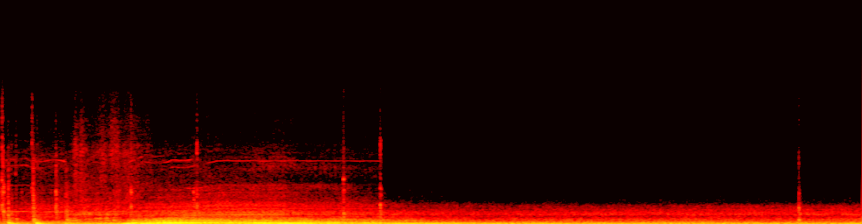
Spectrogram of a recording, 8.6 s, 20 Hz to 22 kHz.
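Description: Lexus LC500's naturally aspirated 5.0-litre V8 starting: about a second in it fires and flares up in a rising rev, holds there briefly, then drops back to a steady idle.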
